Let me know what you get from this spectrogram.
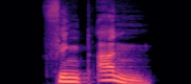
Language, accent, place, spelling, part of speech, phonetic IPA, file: German, Germany, Berlin, fingt an, verb, [ˌfɪŋt ˈan], De-fingt an.ogg
- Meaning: second-person plural preterite of anfangen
